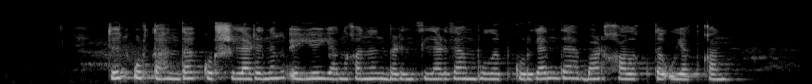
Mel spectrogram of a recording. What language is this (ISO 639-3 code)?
bak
